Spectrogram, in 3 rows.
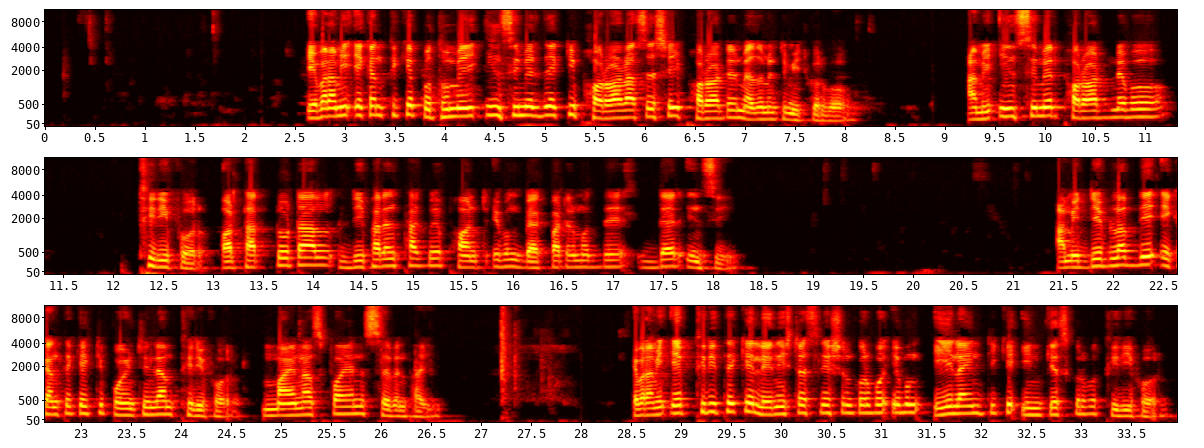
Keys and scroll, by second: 25.1 KP_Subtract, 25.6 KP_Decimal, 26.1 KP_7, 27.3 Return.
